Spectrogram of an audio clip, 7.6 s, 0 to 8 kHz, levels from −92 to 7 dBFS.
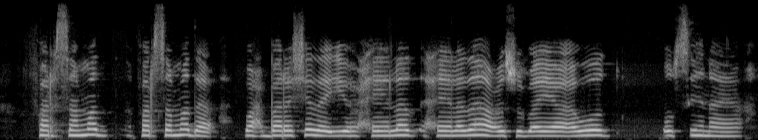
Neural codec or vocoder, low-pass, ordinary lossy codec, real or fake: none; none; none; real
